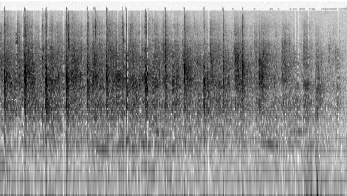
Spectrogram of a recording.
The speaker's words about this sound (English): Amen. Clap your hands and love Him.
